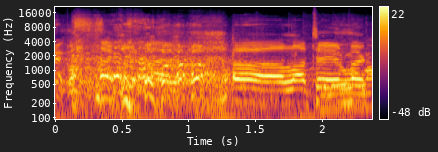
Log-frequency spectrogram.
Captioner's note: audience laughing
